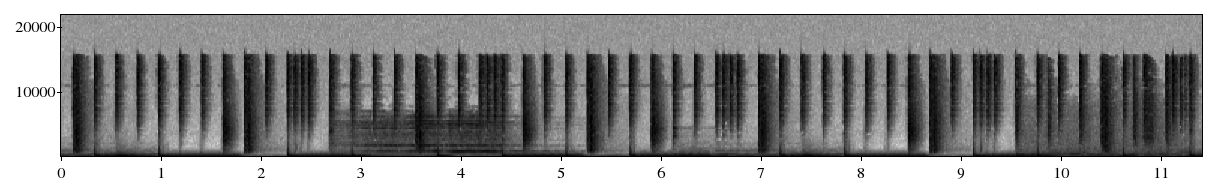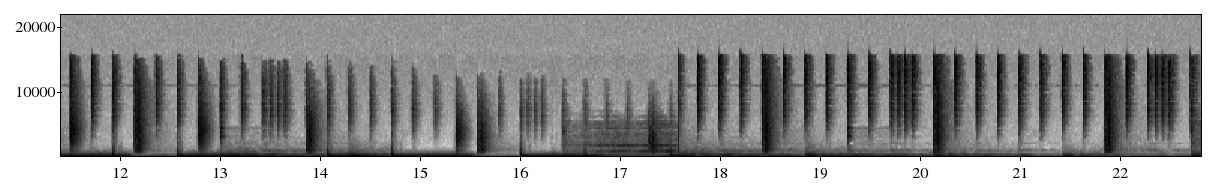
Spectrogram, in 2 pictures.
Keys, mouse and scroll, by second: 0.3 ], 3.9-5.0 typing, 6.2-7.0 typing, 8.6 space, 9.7 ], 11.2 space, 12.6 [, 12.7 ], 16.6-20.5 typing.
